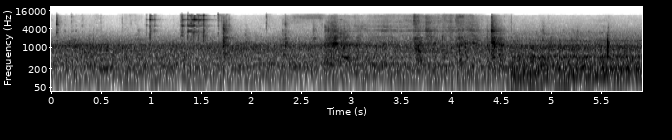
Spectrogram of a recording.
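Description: Rescue equipment clicking and clinking irregularly: metal harness fittings and the aluminium ladder being handled, with a short run of ringing metallic clinks about a second and a half in, over steady outdoor background noise.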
